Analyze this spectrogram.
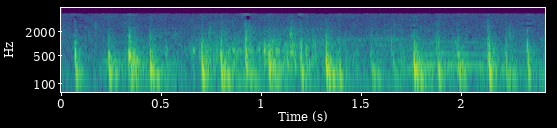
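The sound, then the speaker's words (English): Horse hooves clip-clopping in a quick, steady rhythm, many dull hollow beats in repeating pairs at an even volume, with no voices. “I'll tie my horse and cart him behind”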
